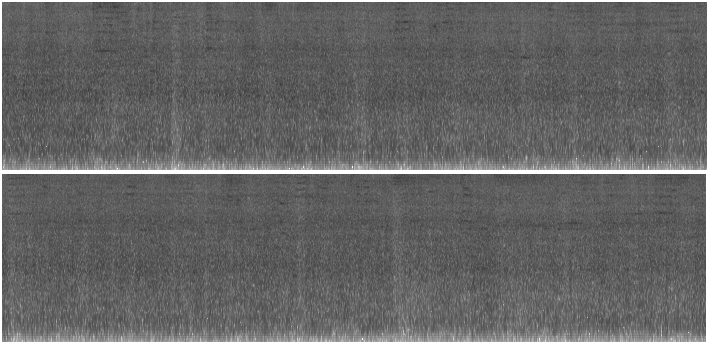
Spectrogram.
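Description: A long freight train rolling past close by, its covered hoppers and lumber-loaded centerbeam flatcars making a loud, steady noise of steel wheels running on the rails.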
